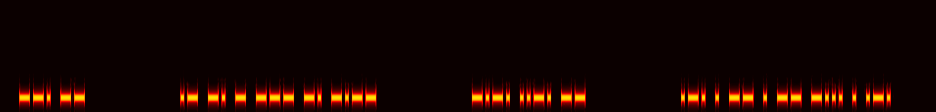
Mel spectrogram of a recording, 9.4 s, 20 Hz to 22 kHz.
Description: Morse code, heard as a keyed tone, about 34 wpm, 550 Hz. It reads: GM ANTONY CFM REMEMBER
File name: Ultimate Word List / 35WPM Ultimate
